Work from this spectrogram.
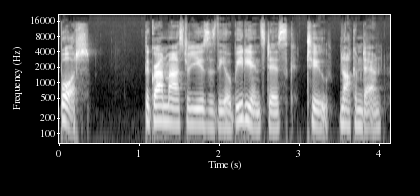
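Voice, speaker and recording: A woman's voice: deep voice, fairly bright tone, dry recording, studio quality. A woman co-hosting a podcast, recapping a movie with enthusiastic, gushing chat. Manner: enthusiastic, gushing, quick to laugh. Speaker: podcast co-host.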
